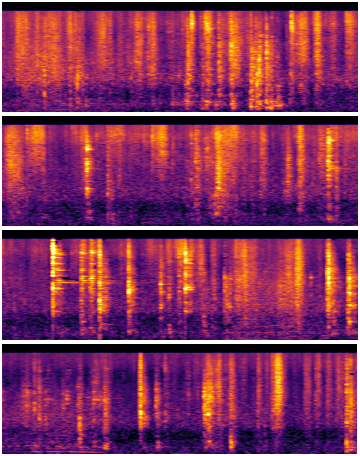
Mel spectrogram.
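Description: Metal clanks and knocks as cables are handled on a metal cart.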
